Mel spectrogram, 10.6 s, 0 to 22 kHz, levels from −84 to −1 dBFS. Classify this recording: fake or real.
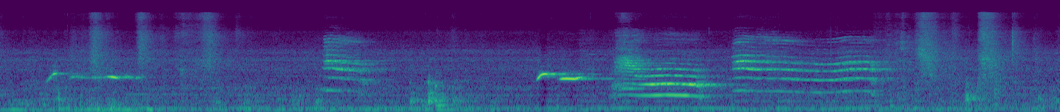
real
